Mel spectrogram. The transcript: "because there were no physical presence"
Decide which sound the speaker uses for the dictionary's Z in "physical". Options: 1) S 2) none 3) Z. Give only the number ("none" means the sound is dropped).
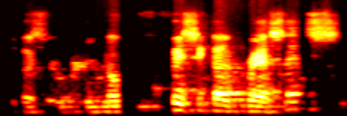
1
